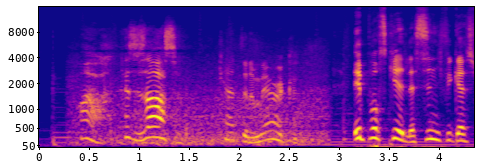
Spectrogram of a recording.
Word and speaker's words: America: Le premier et dernier A se prononce E.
